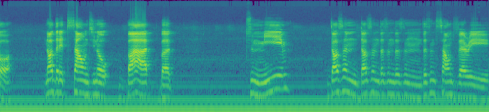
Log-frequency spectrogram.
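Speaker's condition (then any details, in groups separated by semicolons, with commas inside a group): No condition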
